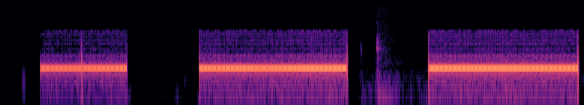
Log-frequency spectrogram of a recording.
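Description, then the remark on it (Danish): A telephone ringing tone on an international call to Murray McMurray Hatchery, a chicken hatchery in Iowa, USA: three long, steady, even-pitched buzzing tones separated by silent pauses, with a faint click in one gap and no voices. “Jeg er ved at prøve at ringe til et amerikansk grueri i delstaten Iowa for at se, om jeg kan bestille et kul babykyllinger.”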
